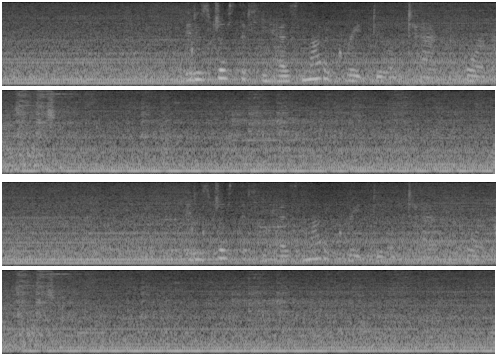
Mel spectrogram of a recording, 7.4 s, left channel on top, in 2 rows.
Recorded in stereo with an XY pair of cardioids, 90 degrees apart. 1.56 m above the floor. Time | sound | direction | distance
1.4 | a woman speaking | 45° left | 3 m
3.8 | a squeak | 10° left | 3.5 m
